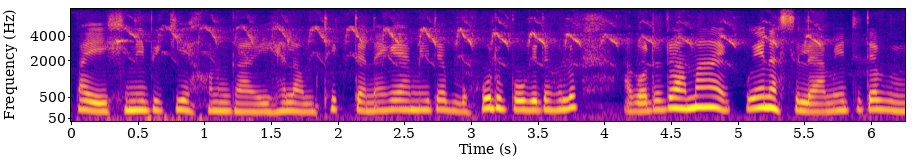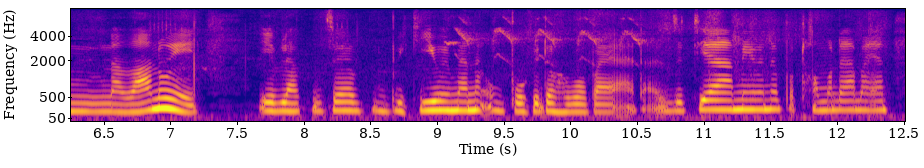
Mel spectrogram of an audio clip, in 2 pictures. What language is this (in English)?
Assamese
